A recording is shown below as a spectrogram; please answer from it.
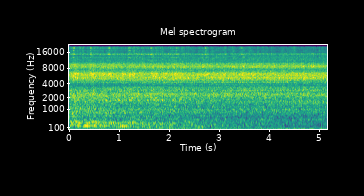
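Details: All-wheel-drive car with a manual gearbox, tested at home: a low, even drone that stays constant as the wheel spins over a quiet engine idle, the sound of a dead wheel hub bearing.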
